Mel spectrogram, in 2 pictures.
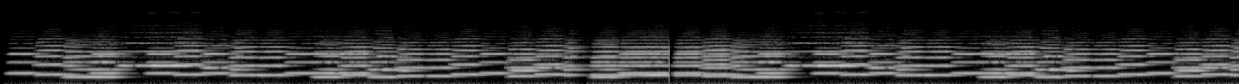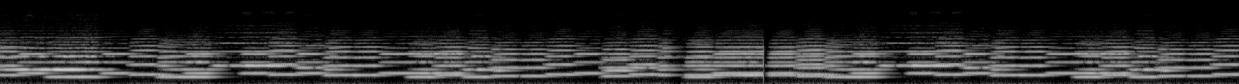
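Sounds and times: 
flute method exercise: 0:00.0 - 0:24.7.

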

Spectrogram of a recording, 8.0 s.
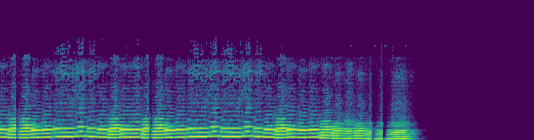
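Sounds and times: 
jig tune: 0:00.0 - 0:06.3.

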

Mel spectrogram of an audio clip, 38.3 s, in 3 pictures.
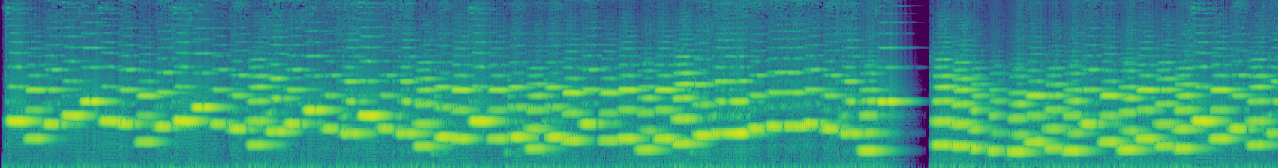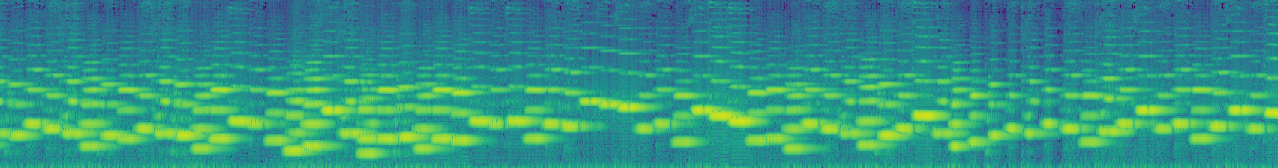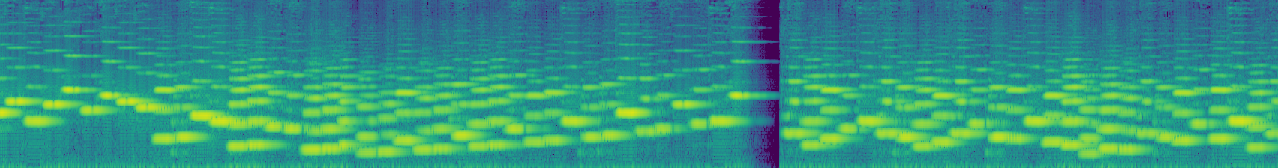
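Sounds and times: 
solo flute studies: 0:00.0 - 0:38.3.

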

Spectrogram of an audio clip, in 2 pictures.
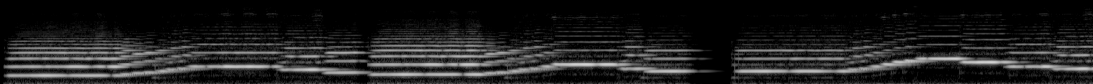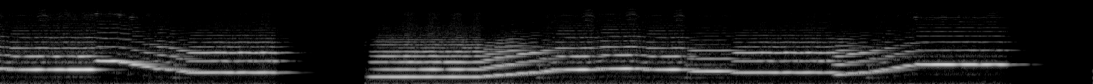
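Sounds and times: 
studies for the Boehm flute: 0:00.0 - 0:14.0, 0:14.6 - 0:21.8.

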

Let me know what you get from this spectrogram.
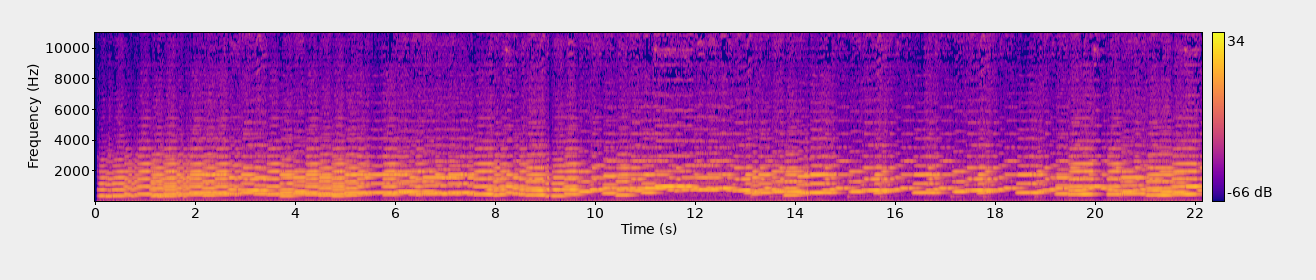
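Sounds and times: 
vivace flute tunes: 0:00.1 - 0:22.1.

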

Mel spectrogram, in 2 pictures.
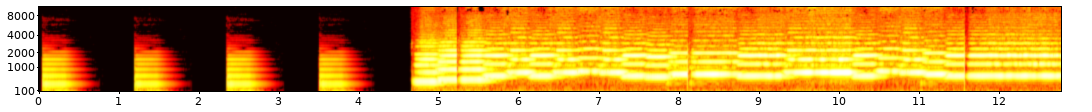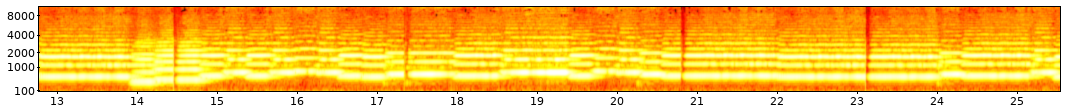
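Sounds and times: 
flute duet: 0:04.7 - 0:25.5.

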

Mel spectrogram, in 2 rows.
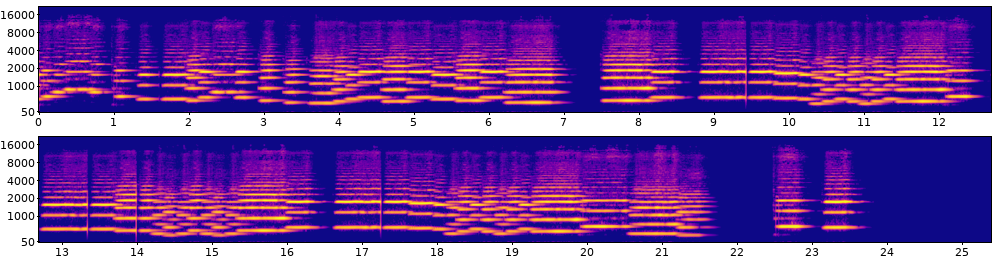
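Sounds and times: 
flute duet in B flat major: 0:00.0 - 0:21.8, 0:22.5 - 0:23.8.

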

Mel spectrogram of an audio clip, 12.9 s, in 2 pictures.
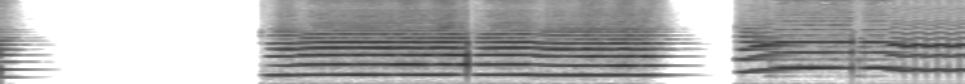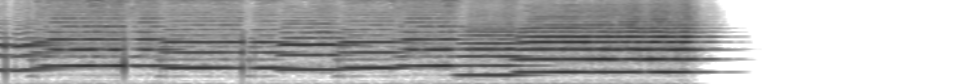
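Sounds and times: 
two flutes playing an allemande: 0:01.8 - 0:11.3.

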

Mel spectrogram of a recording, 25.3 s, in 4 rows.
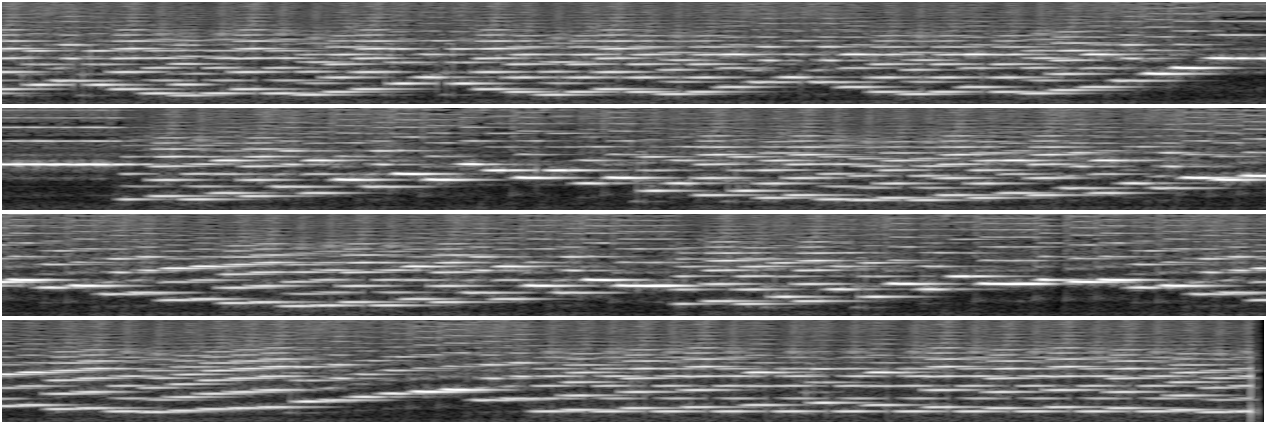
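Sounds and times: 
flute study from a flute method: 0:00.0 - 0:25.2.

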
